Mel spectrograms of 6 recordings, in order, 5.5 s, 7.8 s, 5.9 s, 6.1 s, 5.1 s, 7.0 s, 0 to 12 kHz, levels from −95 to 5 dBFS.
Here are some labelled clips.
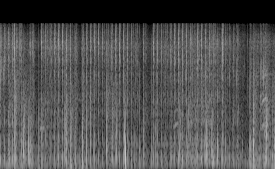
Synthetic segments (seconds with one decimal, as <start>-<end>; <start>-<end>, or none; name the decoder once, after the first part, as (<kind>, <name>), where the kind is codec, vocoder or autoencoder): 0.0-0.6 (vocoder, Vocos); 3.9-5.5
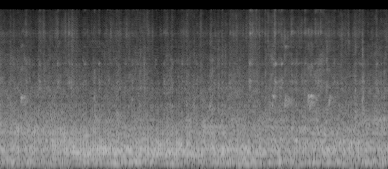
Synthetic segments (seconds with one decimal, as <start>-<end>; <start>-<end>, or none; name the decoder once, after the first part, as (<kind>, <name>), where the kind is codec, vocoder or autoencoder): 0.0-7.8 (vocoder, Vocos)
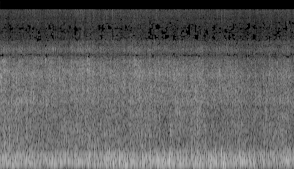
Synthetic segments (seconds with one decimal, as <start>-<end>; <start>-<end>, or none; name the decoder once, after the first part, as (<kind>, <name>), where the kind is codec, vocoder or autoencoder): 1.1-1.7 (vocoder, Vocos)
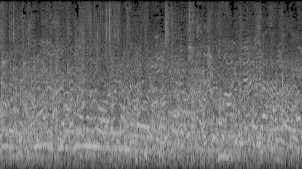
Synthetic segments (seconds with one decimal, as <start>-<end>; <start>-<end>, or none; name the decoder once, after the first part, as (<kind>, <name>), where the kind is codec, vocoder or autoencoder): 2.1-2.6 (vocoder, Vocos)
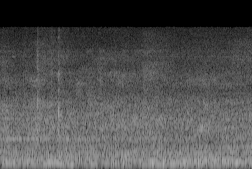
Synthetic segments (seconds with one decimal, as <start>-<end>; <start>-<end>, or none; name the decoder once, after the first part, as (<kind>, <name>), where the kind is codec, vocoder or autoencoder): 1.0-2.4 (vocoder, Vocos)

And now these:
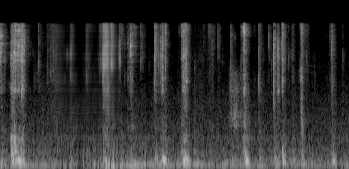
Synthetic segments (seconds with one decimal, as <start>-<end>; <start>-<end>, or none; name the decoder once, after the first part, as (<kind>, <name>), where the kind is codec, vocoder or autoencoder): 1.1-2.4 (vocoder, Vocos)

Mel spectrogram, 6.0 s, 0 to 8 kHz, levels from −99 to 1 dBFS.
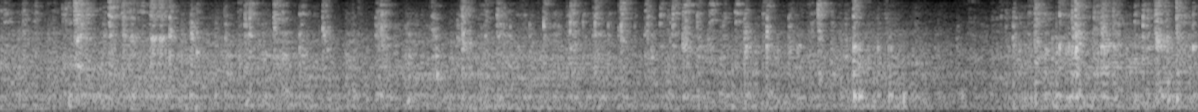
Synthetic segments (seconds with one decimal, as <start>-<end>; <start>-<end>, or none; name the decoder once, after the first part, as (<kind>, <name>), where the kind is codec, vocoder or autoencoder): none

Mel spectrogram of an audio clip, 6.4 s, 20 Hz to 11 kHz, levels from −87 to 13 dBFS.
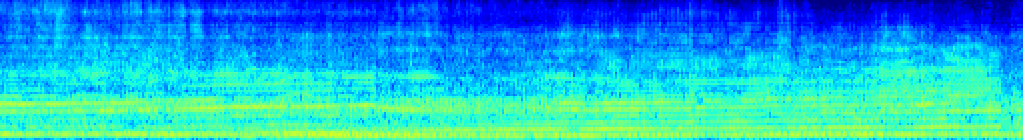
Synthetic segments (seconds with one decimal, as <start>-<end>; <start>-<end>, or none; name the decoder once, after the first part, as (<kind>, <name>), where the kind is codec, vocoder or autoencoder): none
